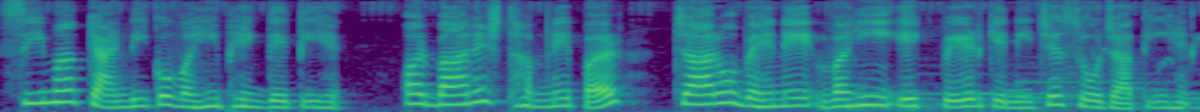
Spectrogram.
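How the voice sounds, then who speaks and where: A woman narrating a scripted children's moral story as a storyteller. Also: mid-range voice.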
